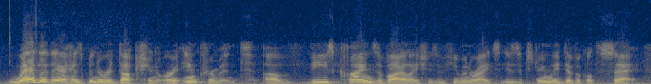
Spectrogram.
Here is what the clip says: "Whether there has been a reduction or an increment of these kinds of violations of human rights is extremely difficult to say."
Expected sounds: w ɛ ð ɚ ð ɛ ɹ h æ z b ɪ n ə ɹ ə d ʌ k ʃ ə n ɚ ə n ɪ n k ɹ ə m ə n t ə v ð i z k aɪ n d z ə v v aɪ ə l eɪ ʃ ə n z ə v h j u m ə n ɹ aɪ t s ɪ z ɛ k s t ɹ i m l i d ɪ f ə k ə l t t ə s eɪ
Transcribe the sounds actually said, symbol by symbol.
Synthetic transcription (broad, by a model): w ɛ ð ɚ ð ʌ ɹ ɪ z b ɪ n ə ɹ ə d ʌ k ʃ ə n ɚ ə n ɪ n k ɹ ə m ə n t ə v ð i z k aɪ n d z ə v v aɪ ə l eɪ ʃ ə n z ə v h j u m ə n ɹ aɪ t s ɪ z ɛ k s t ɹ i m l i d ɪ f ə k l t t ə s eɪ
